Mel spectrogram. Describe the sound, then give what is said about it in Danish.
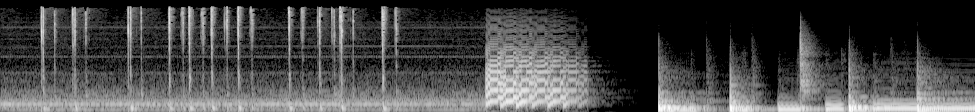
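Quick, irregular clacking of keys on a computer terminal keyboard, whose answer comes back as text on a black-and-white screen, over a steady machine hum, followed by a short whirring burst, a pause, and then some chirpy electronic tones. “Og så kunne man sidde på sådan nogle terminaler op i vores øvelseslokaler og skrive på et tastatur, og så komme svaret tilbage på, som tekst på en sort-hvid skærm.”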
